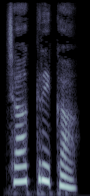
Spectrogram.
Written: ಚಕ್ರಿಕ

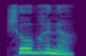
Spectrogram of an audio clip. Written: ಶೋಭನ

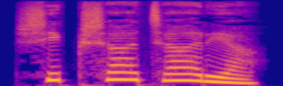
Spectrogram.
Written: ಶಿಕ್ಷಾಚಾರ್ಯ

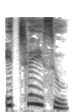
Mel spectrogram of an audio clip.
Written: ಇಚ್ಛಯಿಸು

